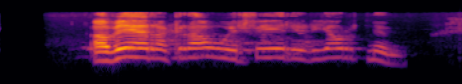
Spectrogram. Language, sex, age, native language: Icelandic, male, 18-19, Icelandic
